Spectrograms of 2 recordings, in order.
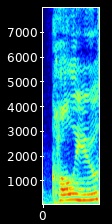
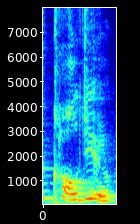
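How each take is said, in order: First: "call you" with no D between the words; "call you", L gliding into Y; present form. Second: "called you" with D linked into "you"; one-syllable "called" joined to "you"; past form. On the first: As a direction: link "call" straight into "you". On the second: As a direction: say "called you" as "call-dyou". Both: Shown as a demonstration. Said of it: "só fica called you".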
